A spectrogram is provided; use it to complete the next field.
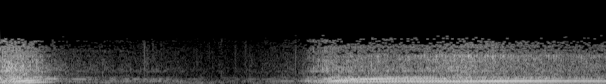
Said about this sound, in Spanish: Calimán hundió el acelerador y el auto se deslizó rápido por la vereda del jardín. En unos segundos cruzó la reja, desapareciendo en la oscura calle.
